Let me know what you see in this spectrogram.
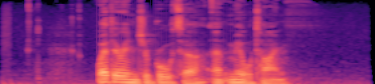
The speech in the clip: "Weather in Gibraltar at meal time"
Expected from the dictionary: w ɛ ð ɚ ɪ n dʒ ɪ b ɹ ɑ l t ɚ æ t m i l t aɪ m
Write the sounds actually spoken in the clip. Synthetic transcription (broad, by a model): w ɛ ð ɚ ɪ n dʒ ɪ b ɹ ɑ t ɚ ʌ t m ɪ l t aɪ m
